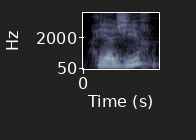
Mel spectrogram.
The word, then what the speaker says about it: réagir: Réagir, on prononce le R quand il est à l'infinitif. À partir du moment qu'on conjugue, on ne prononce plus.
